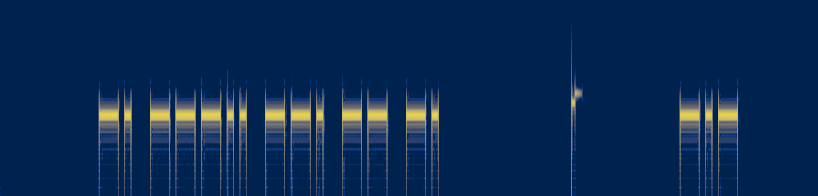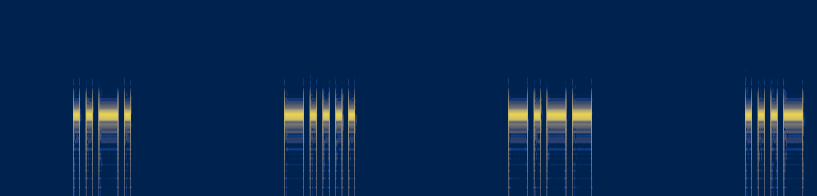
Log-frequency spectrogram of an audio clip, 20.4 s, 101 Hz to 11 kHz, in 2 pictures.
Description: Morse code, heard as a keyed tone, about 15 wpm, spaced as for 6 wpm, 700 Hz. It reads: N8GMN KF6YV
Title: USA Call Signs - 5 Characters - 8x Character Spacing - 15wpm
